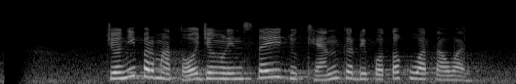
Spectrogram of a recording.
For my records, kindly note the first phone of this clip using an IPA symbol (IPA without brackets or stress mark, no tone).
d͡ʒ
